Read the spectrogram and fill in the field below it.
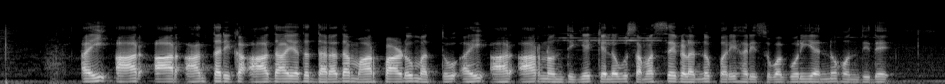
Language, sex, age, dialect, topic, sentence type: Kannada, male, 18-24, Mysore Kannada, banking, statement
